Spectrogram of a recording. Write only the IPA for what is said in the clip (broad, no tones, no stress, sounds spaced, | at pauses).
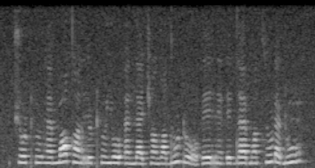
t͡ʃ o ʈʰ ɯ ɦ æ̃ m ɑ tˤ æ̃ r ø ʈʰ ɯ j o ʔ æ̃ n æ t͡ʃ æ̃ zˤ ɑ d u ɖ o | e r ẽ ʔ e d æ b ɑ̃ t͡s u ɽ æ ɖ ũ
